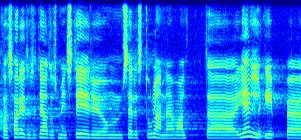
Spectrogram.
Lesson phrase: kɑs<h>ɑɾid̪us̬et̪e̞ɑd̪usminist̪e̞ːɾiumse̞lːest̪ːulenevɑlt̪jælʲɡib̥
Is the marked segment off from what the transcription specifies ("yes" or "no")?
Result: no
